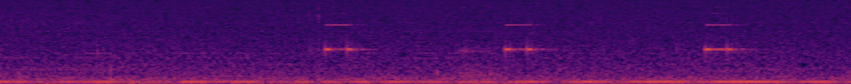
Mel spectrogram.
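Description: Workout interval timer sounding three short, identical electronic beeps about a second apart as it counts down the final seconds of the interval, over a low steady hum.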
